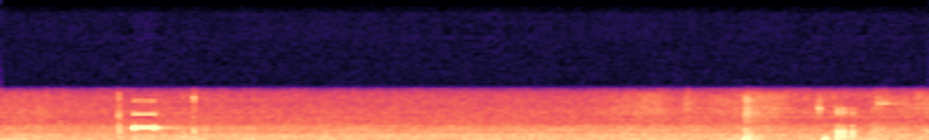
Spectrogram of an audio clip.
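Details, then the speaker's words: Terumo syringe pump during internal calibration: a single short electronic beep as the infusion starts, over quiet room hum. "dilakukannya start maka di sini menunjukkan adanya cairan yang akan transfusi kepada tubuh manusia seperti itu"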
